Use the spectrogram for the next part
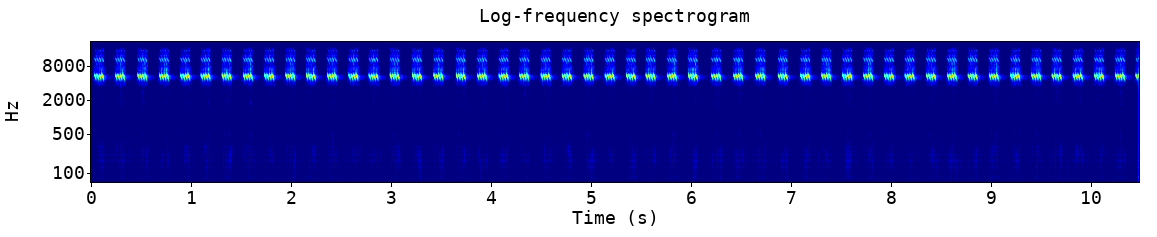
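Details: Rapid, regular chirping of crickets, recorded with a good audio recorder: sharp high pulses spaced evenly several times a second, continuous throughout, with a quiet, noise-free background.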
